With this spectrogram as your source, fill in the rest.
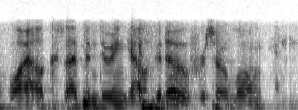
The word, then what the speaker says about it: Gal Gadot: playing Wonder Woman because for the past two years now I've been calling her gal gadot which is the way it looks and sounds like a villain in a Godzilla movie and we've been saying it wrong the whole time it really is gal gadot o-ca french yeah she can she's not French Jesus she's Israeli so the T is not silent and that's and that's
